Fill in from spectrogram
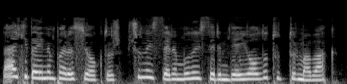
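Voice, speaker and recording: A woman's voice: a little high, very fast, dark tone, dry recording, natural voice. A woman voicing a careful mother who warns and scolds her son in a storybook reading. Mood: firm. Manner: firm, warning. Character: careful young mother, firm and protective.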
